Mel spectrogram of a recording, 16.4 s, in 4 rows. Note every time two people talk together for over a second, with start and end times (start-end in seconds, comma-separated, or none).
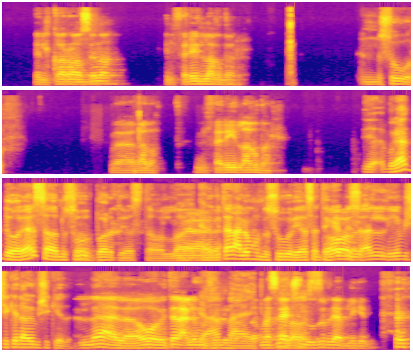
14.2-15.5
